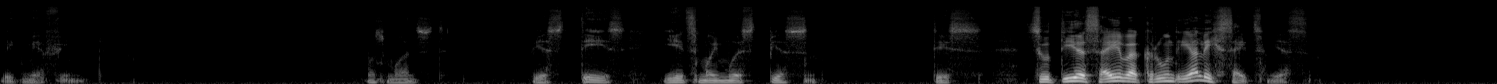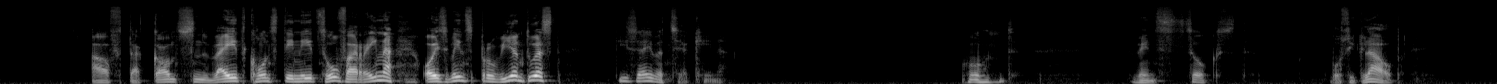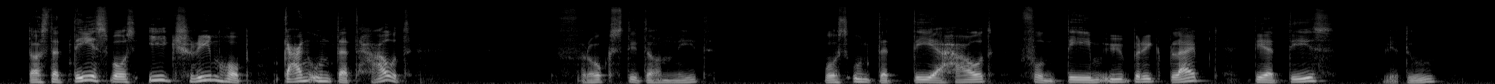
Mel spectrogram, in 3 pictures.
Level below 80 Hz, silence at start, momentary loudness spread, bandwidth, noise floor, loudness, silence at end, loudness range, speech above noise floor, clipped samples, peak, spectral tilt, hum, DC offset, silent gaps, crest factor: -58 dBFS; 0.05 s; 23 LU; 15.5 kHz; -71 dBFS; -26 LUFS; 0.6 s; 18 LU; 44 dB; under 0.1%; -4 dBFS; -6 dB/octave; none; under 0.1%; none; 24 dB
